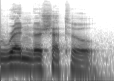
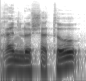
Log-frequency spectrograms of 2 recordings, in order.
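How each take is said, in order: First: The name is said with an English accent. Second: The name is said with a French accent. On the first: It sounds less exotic to listeners. "I'm trying to put an English accent in it" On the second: It is how a native would say it. "like a good old Frenchman"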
